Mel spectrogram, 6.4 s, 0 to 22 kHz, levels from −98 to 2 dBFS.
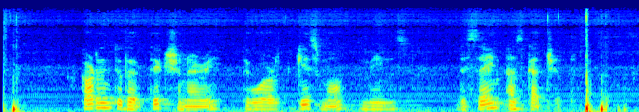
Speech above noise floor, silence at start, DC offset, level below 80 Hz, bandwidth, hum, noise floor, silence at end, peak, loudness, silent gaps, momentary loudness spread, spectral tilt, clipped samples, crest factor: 24 dB; 0.05 s; under 0.1%; -40 dBFS; 16 kHz; none; -56 dBFS; 0.1 s; -2 dBFS; -29 LUFS; none; 17 LU; -7.5 dB/octave; under 0.1%; 26 dB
